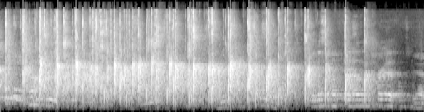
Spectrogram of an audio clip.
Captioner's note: clapping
